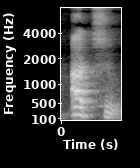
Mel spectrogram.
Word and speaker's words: Achu: Her name is Naomi Achu. Thank you. Naomi, thank you. I hope I did not pronounce the last name wrong. No, perfect.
